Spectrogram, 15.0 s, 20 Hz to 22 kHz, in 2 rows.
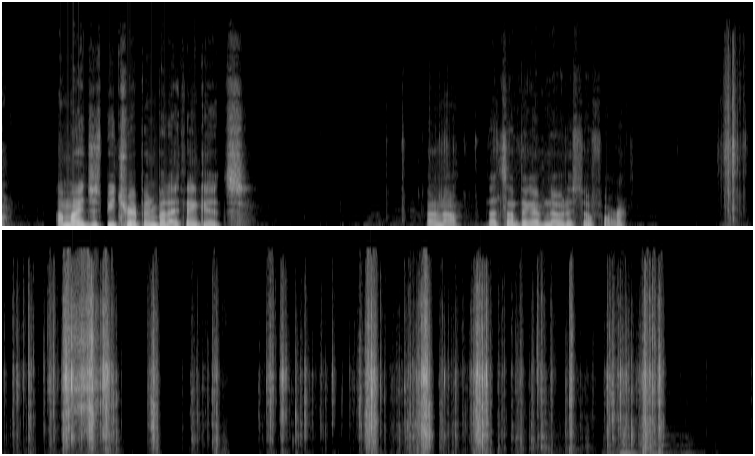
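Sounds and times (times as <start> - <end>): card packs crinkling: 7.2 - 14.3
foil wrapper tearing: 7.2 - 14.4.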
